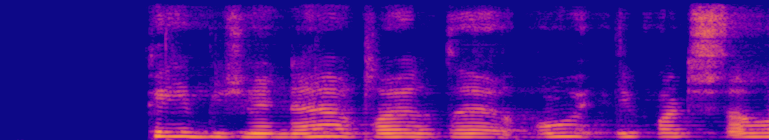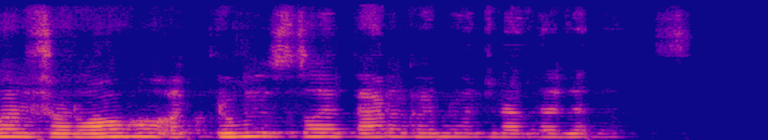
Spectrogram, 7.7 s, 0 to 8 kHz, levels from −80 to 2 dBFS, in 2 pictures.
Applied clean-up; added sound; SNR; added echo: neural mask model DeepFilterNet 3.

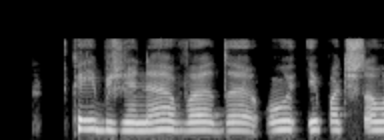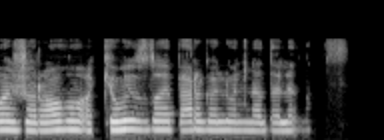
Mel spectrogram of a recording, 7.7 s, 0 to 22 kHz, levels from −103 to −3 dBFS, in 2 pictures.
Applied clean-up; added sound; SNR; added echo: none; none; none; none.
